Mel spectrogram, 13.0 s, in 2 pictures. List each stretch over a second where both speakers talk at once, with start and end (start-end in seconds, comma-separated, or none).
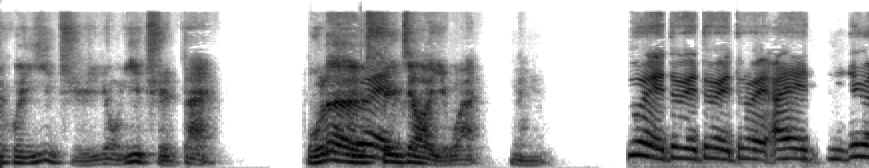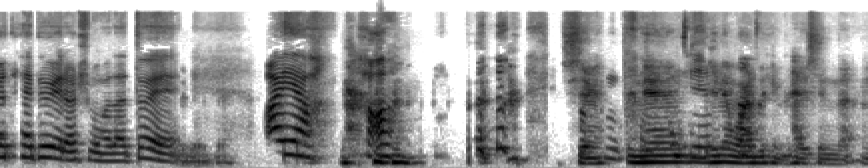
10.8-12.4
